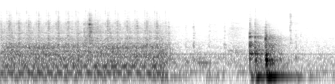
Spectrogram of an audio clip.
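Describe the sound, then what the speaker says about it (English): A sewing machine runs a straight stitch through fabric for a bridge hammock bug net, with a steady whirring run for about a second and a half, then a pause and a short final burst. "we'll just line them up and put a line of straight stitching through it"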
